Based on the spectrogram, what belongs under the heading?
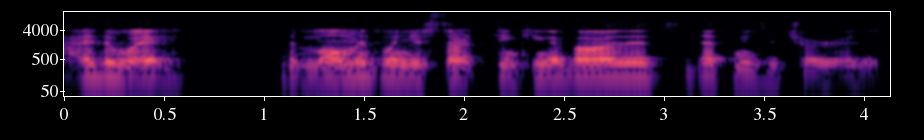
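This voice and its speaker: A man's voice: mid-range voice, steady tone, brisk, narrow, tinny audio. A man from Serbia with a Serbian accent, talking plainly and earnestly as a business owner in a casual podcast chat.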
